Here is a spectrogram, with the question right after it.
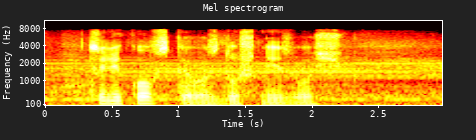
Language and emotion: Russian, neutral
